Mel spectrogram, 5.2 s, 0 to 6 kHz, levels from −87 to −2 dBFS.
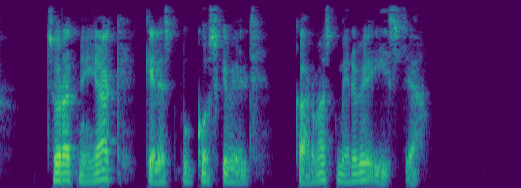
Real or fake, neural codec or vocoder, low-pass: real; none; 5.4 kHz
